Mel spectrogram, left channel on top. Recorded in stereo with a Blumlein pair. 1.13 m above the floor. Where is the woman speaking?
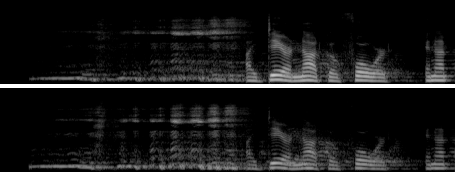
25° left, 0.6 m.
